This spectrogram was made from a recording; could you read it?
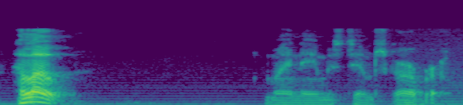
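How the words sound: The word hello is stressed and projected. A forceful greeting is being given. "I emphasized that first word and projected that out"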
